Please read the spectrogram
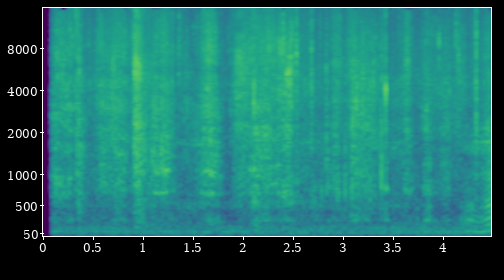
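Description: A bare hand mixing wet refractory cement mud in a plastic bucket: irregular wet stirring noises with a few sharper clicks, over a steady low hum.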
